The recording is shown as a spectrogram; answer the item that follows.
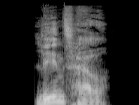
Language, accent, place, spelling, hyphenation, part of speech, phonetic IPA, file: German, Germany, Berlin, Lehnsherr, Lehns‧herr, noun, [ˈleːnsˌhɛʁ], De-Lehnsherr.ogg
- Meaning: liege lord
